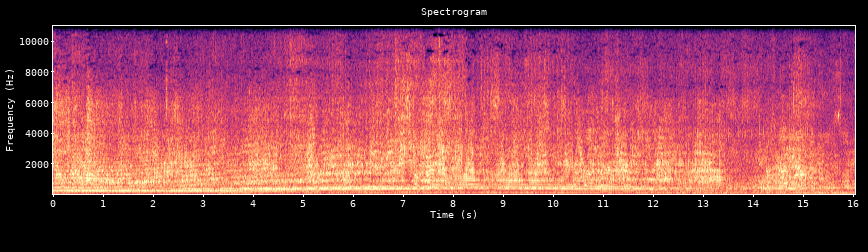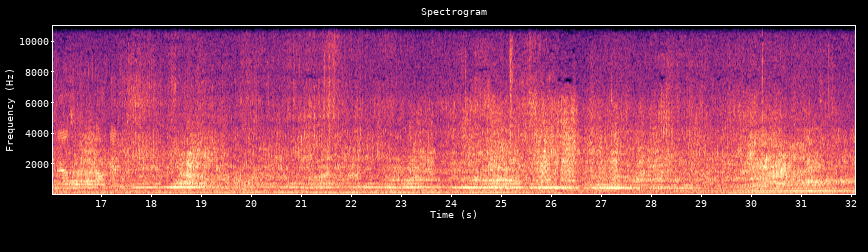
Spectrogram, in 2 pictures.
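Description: Ultralight aircraft's engine and propeller droning steadily in flight, the pitch slowly drifting down and back up as the plane passes and manoeuvres.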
